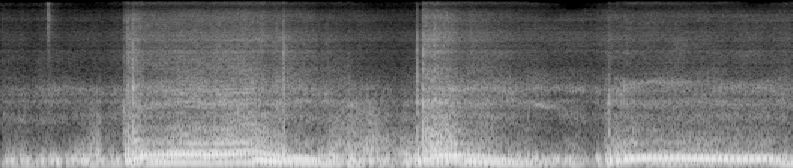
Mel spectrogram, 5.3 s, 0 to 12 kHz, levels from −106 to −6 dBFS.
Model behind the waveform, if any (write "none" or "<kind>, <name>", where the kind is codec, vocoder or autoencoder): autoencoder, DAC-VAE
